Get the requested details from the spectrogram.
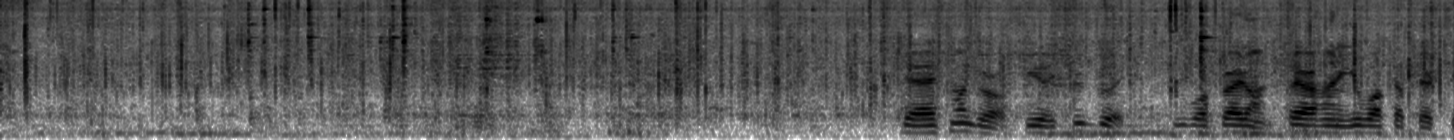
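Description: Cart wheels crunch over gravel.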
